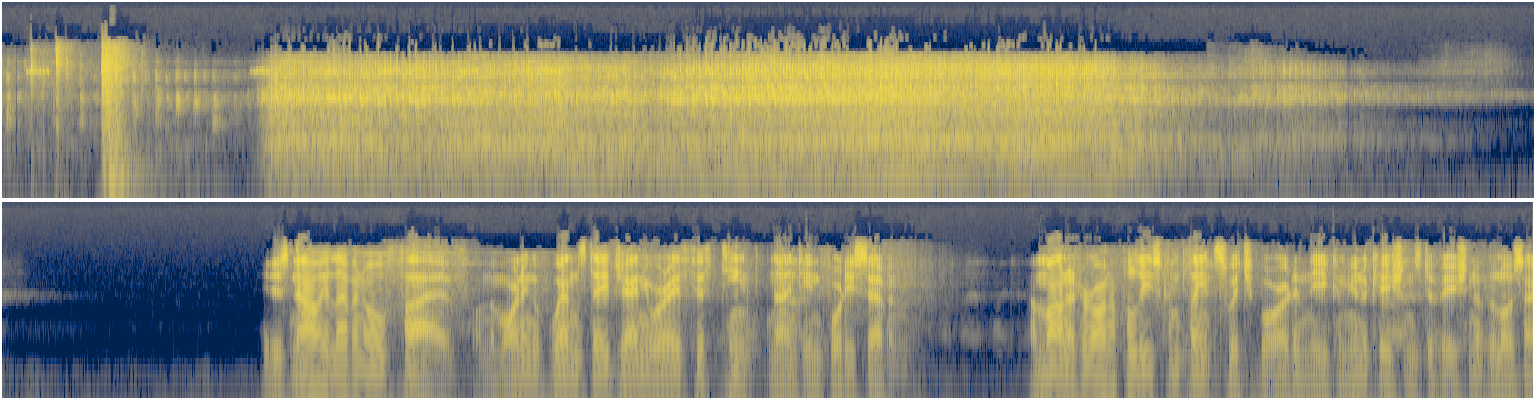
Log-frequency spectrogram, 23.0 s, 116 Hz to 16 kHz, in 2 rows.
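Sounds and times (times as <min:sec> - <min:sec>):
car engine roaring and revving as the car speeds away: 0:01.9 - 0:11.2
speech: 0:13.6 - 0:18.4, 0:19.2 - 0:22.9.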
